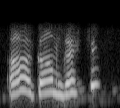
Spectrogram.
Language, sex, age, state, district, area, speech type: Kashmiri, female, 30-45, Jammu and Kashmir, Budgam, rural, conversation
